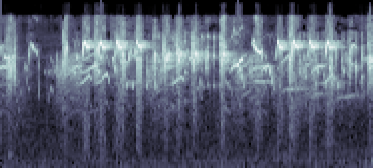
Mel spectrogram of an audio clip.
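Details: Sunbirds on a lure recording intended to draw birds and make them sing: after a soft start, a steady run of bright, high twitters and tiny trills fills the rest of the clip.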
